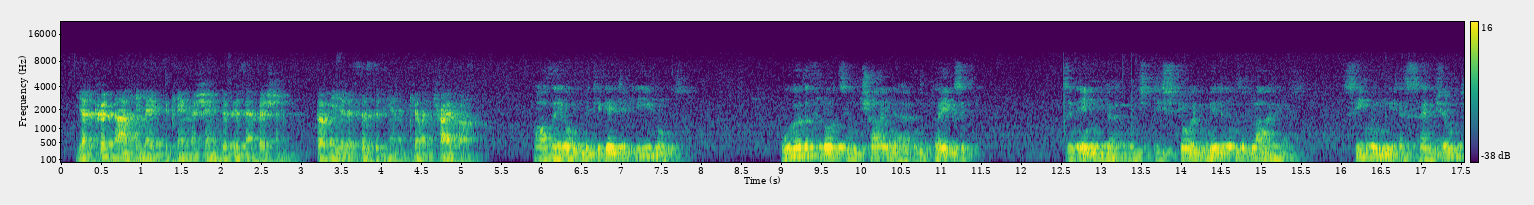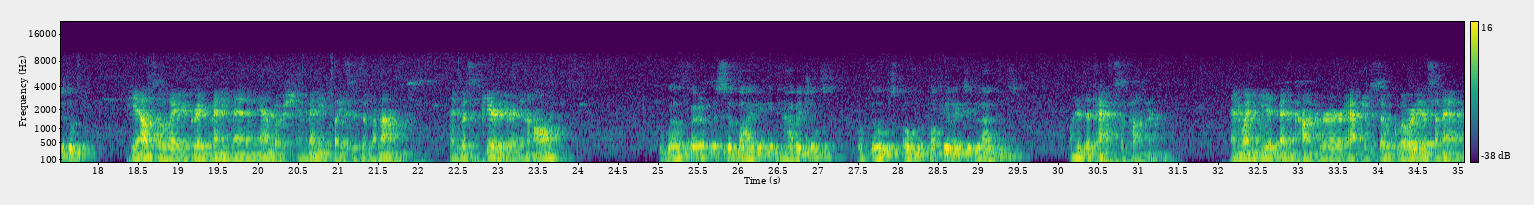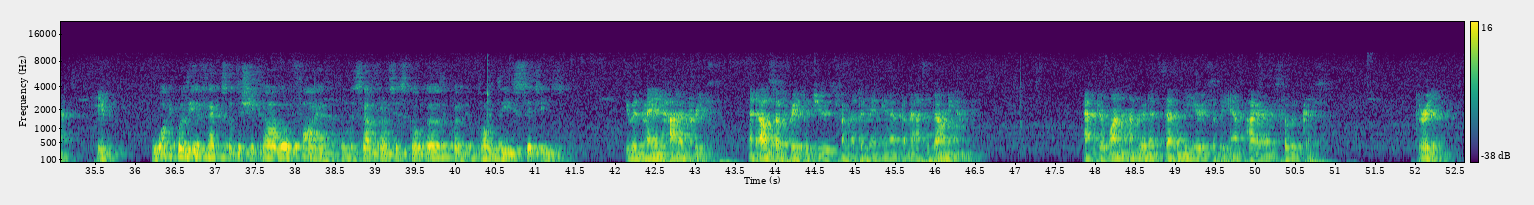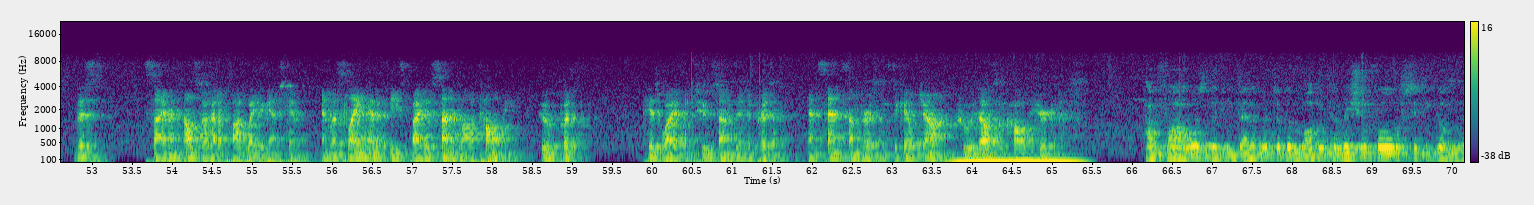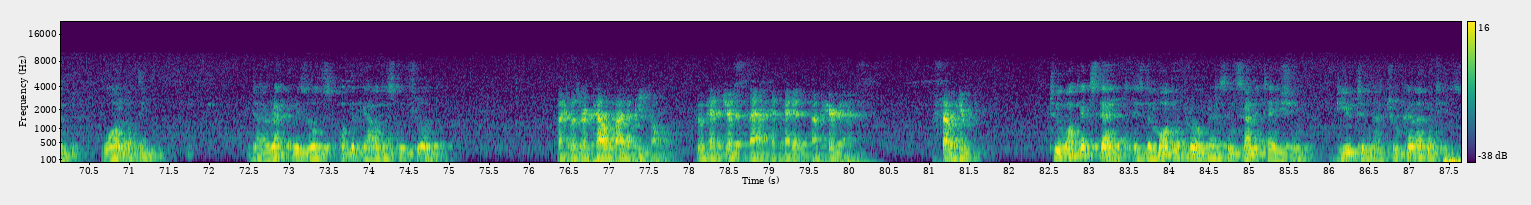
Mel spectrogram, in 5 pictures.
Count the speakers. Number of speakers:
two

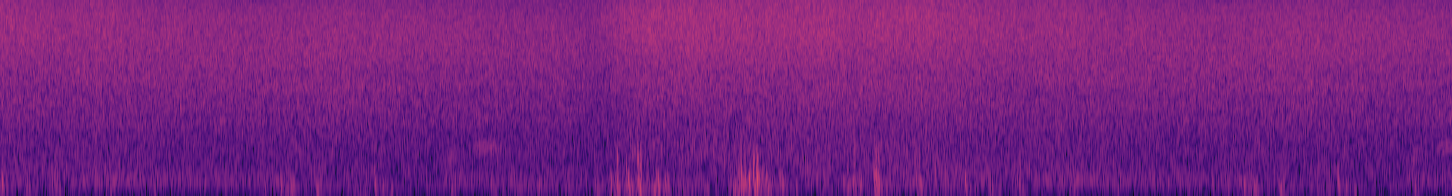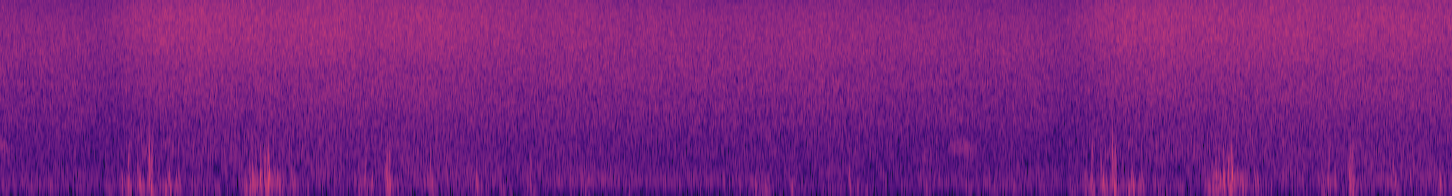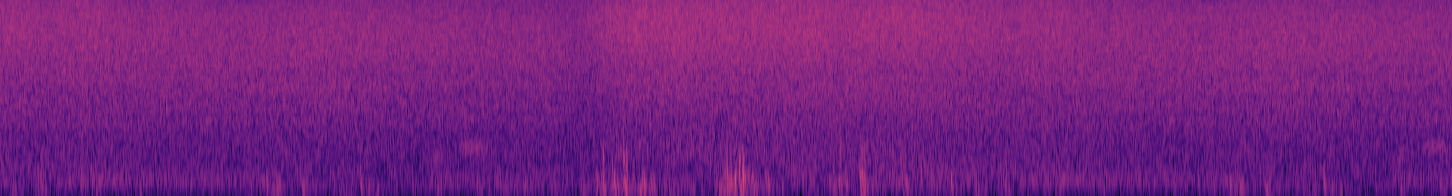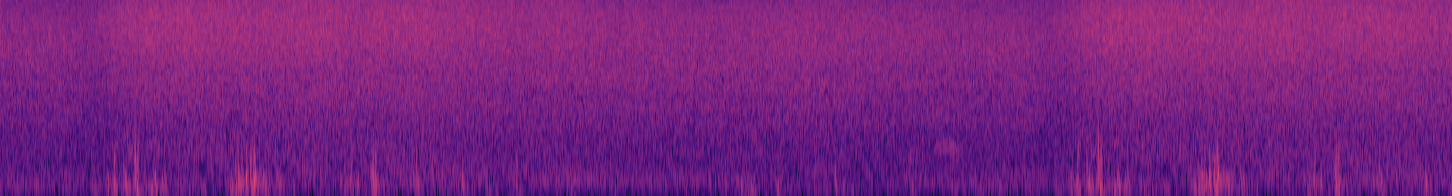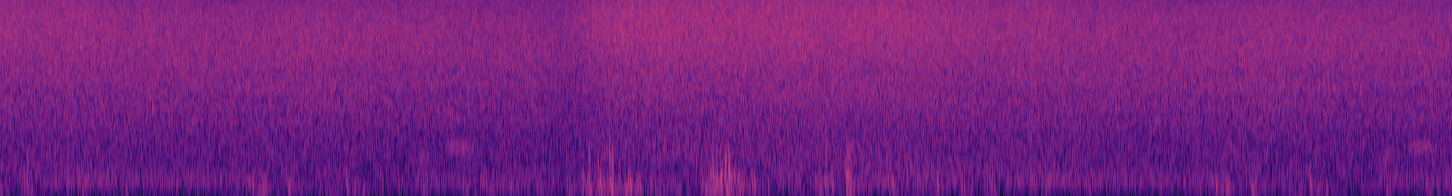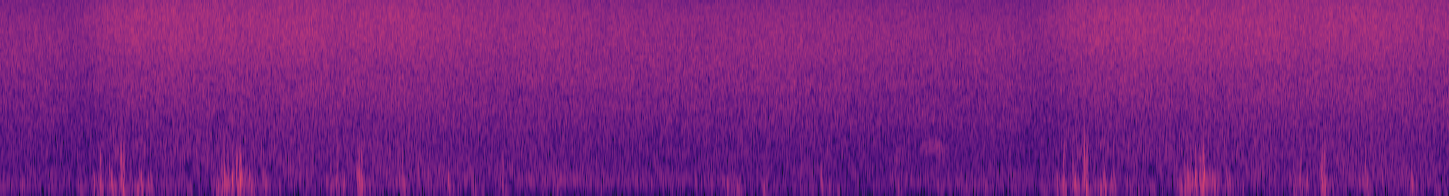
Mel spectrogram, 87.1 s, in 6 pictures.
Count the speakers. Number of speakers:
zero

